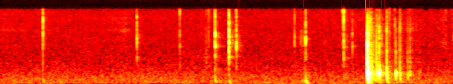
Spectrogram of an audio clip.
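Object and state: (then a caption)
Bar of soap being cut with a blade. A utility-knife blade slices thin sheets off a rectangular solid soap bar with a white coating and a green interior, held in a hand with long nails. Sparse, quiet, crisp clicks and short scrapes with a bright edge die away almost instantly. They grow closer together toward the end, building to a denser, louder cluster of cuts.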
